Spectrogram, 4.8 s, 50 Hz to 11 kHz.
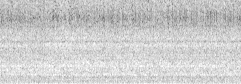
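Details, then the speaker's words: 2011 Lincoln Navigator V8 with a high idle and shudder at stops, missing on one bank. Deep, uneven thumping sounds under idle, loudest on the driver's side; source unconfirmed. "he thinks he's hearing it more from the driver's side too which is where all this is happening"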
